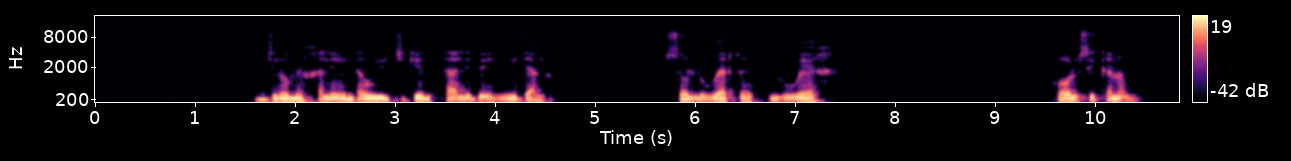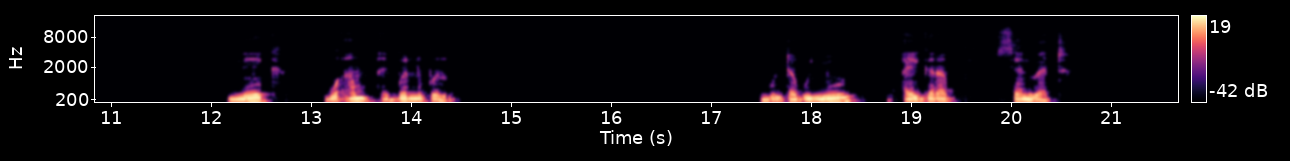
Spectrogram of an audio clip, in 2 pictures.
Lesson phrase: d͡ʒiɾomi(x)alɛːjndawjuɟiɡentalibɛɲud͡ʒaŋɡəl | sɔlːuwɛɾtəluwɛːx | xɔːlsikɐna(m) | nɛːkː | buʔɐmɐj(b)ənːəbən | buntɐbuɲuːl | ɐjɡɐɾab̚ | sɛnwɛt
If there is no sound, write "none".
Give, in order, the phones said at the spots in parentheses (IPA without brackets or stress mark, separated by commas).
x, m, b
